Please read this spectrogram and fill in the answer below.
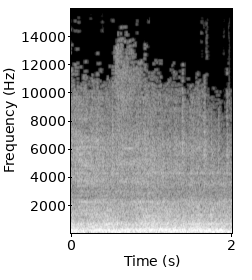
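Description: Live heavy metal band playing full-on, with distorted guitars and drums. The recording is overloaded, so the band comes through as a dense, unbroken wall of noise.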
